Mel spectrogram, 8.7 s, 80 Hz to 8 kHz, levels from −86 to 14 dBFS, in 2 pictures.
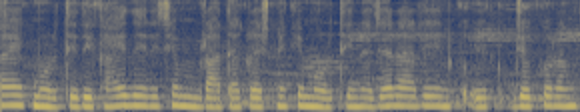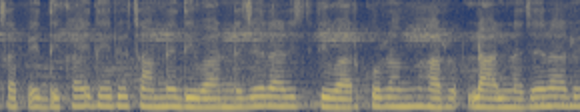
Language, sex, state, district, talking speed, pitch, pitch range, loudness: Rajasthani, female, Rajasthan, Churu, 225 wpm, 195 Hz, 185-205 Hz, -17 LUFS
